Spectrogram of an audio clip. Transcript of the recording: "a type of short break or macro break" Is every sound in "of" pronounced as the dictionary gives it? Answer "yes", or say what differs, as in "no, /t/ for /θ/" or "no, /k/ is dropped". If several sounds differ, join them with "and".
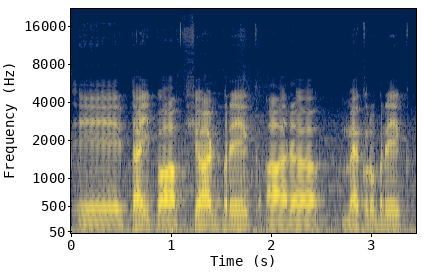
no, /p/ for /v/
